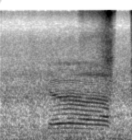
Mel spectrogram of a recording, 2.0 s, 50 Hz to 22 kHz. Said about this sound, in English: We literally come out of this cave, and it is just, you can probably hear it, but ocean waves going nuts. Probably, what are these, 20-foot swells?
